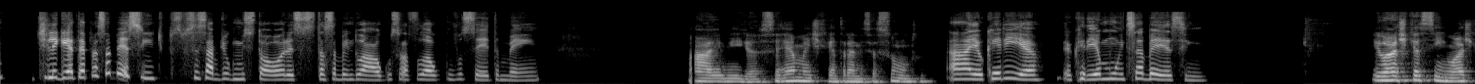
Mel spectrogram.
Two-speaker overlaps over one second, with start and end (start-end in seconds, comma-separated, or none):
none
